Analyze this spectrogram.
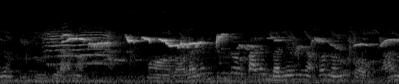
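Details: Morning ngeplong singing of an orange-headed thrush, meant to get silent thrushes singing: loud slurred whistles and rich warbled phrases in quick succession, some notes sweeping downward, with a softer chattering tail.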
